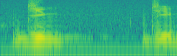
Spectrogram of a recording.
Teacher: makhraj huruf Jim diucapkan dengan cara mengangkat bagian tengah lidah ya Tengah lidah kemudian menekankan bagian tengah lidah ke langit-langit keras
